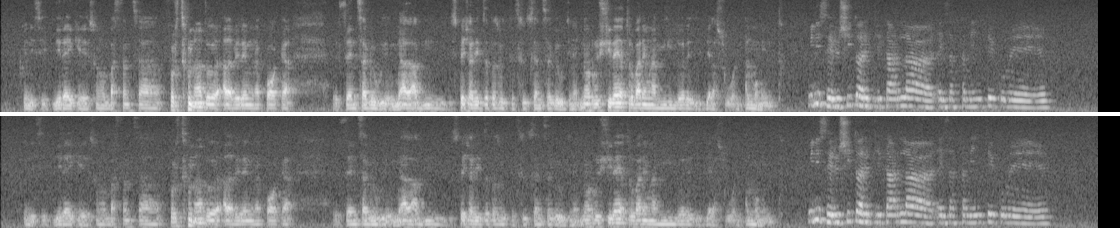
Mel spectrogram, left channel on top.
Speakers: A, on the left; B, in the centre.
A: quindi sì, direi che sono abbastanza <laughs> fortunato ad avere una cuoca senza glutine, a- a- specializzata sul, sul senza glutine. Non riuscirei a trovare una migliore di- della sua al momento.
B: Quindi sei riuscito a replicarla esattamente come,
